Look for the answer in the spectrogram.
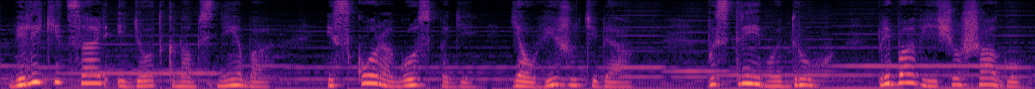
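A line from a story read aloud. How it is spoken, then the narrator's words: Encouraging. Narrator (Russian): подбадривал он своего коня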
